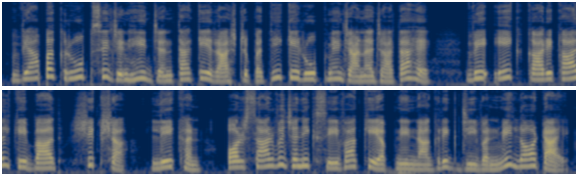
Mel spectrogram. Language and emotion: Hindi, neutral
